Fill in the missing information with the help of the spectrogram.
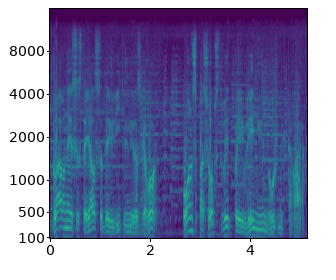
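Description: A man's voice: on the low side, expressive, normal speed, music in the background. A man narrating an old Soviet newsreel from a script, with a formal announcer's delivery. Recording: noisy 1980s archive newsreel soundtrack.

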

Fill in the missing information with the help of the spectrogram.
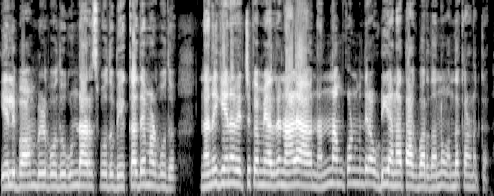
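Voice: mid-range voice, fairly even intonation, rapid-fire, a bit bright, close to an everyday voice. A performer voicing a stubborn young villager set on becoming a soldier, with a North Karnataka accent, in a cartoon. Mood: earnest. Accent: North Karnataka Kannada. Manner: earnest, stubborn. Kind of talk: cartoon voice acting.

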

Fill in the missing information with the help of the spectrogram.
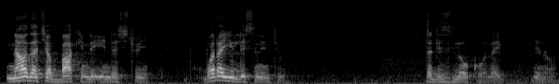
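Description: A man's voice: medium pitch, expressive, fairly quick, vocal fry. Upbeat laughing male host. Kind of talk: casual interview chat.

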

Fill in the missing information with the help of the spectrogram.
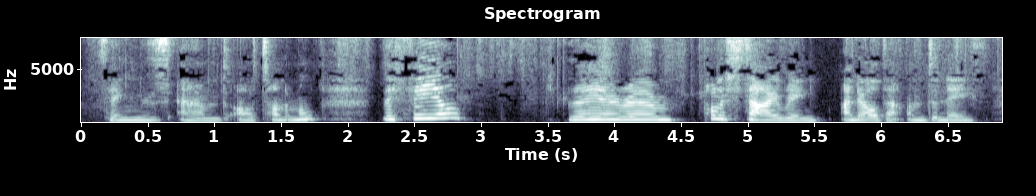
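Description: A woman's voice: a little high, darkish tone, breathy edge. An older woman, chatting casually as she shows off craft supplies at home, rambling and breaking off mid-sentence. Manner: chatty, rambling, self-interrupting. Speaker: crafting vlogger. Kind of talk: casual show-and-tell chat.

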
